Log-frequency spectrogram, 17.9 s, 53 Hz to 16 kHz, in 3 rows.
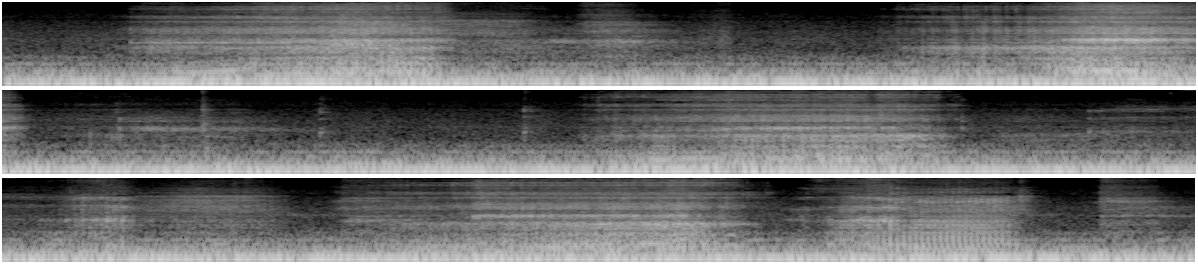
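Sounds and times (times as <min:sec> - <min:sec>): steady low hum: 0:00.0 - 0:17.9
woman snoring: 0:00.6 - 0:02.5, 0:04.5 - 0:06.1, 0:08.9 - 0:10.8, 0:11.4 - 0:17.1
faint breaths: 0:00.6 - 0:03.8, 0:04.4 - 0:07.7, 0:08.8 - 0:17.9.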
